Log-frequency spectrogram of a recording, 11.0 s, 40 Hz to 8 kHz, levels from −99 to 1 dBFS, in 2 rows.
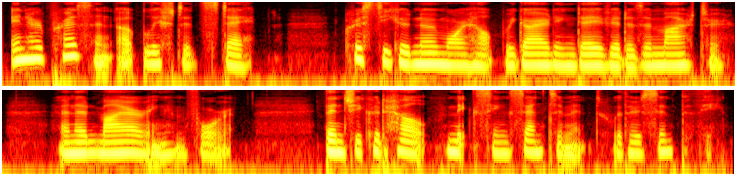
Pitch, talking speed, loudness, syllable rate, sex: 160 Hz, 160 wpm, -21 LUFS, 5.0 syllables/s, female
